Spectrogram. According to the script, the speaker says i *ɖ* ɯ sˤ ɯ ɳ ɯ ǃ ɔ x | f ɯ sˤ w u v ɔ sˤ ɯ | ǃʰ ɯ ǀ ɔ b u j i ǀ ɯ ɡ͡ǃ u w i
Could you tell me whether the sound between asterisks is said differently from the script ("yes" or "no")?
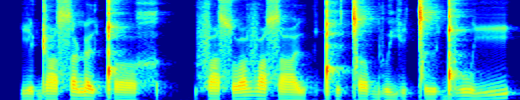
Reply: no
